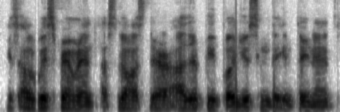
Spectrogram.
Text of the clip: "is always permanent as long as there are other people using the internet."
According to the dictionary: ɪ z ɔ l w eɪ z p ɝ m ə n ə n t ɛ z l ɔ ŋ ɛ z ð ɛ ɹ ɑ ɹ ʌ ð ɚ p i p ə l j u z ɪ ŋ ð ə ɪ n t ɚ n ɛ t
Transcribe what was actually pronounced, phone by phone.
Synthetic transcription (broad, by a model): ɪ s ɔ l w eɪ s p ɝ m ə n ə n t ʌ s l ɔ ŋ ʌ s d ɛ ɹ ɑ ɹ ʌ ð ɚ p i p ə l j u s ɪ ŋ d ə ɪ n t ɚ n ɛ t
